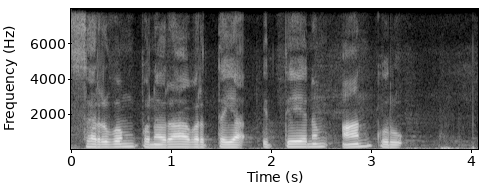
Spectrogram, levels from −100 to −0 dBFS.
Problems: none marked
